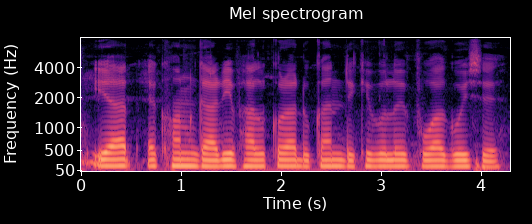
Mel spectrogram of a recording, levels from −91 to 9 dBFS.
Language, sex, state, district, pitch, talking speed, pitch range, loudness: Assamese, male, Assam, Sonitpur, 140 Hz, 125 wpm, 135-140 Hz, -14 LUFS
